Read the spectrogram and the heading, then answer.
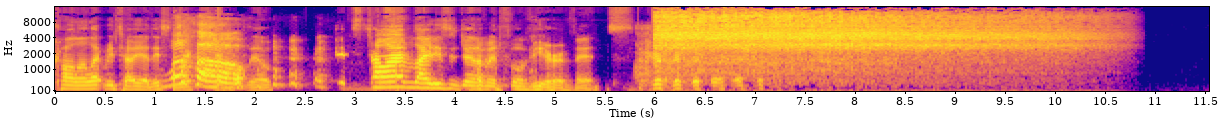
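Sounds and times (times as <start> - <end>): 
speech: 0.0 - 2.4, 3.0 - 7.2
laughter: 1.2 - 2.9, 5.8 - 7.2
escaping steam hissing: 5.8 - 10.8.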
